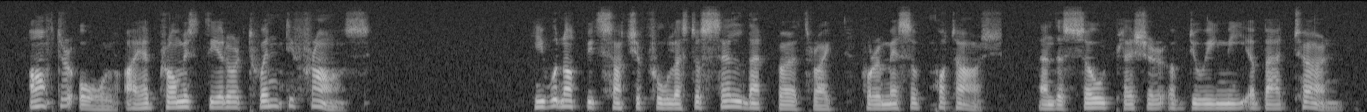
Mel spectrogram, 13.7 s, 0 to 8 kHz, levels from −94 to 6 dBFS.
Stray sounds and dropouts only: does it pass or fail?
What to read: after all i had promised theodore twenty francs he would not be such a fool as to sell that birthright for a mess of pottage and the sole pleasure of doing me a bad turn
pass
